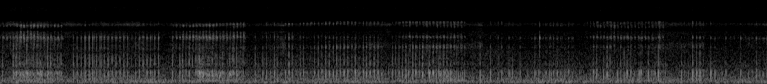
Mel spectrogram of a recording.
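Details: Intense purring from a kitten scratched under the chin, a dense buzzing rumble alternating between louder and softer phases with each breath, steady throughout.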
